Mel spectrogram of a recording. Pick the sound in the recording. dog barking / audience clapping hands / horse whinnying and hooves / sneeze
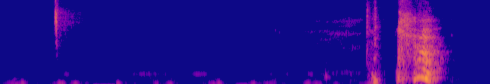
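sneeze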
